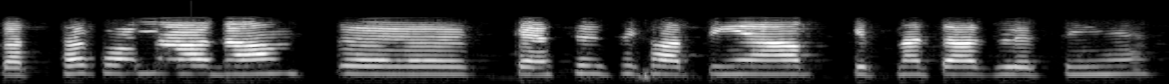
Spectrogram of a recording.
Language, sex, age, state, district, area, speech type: Hindi, female, 45-60, Uttar Pradesh, Sitapur, rural, conversation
